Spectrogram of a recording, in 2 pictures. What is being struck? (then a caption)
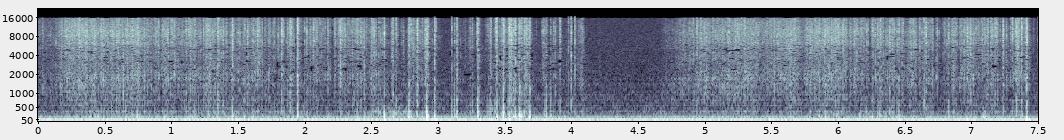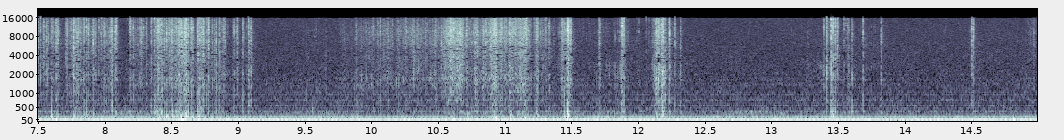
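Wooden nail brush with plastic bristles. Fingernails scratch and flick the white plastic bristles of a small, solid wooden nail brush held in the other hand. The result is a quiet, dry, crackling scratch with a bright hiss, broken by sharp, brief flicks. A steady low hum sits underneath throughout.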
